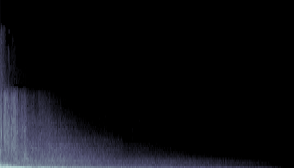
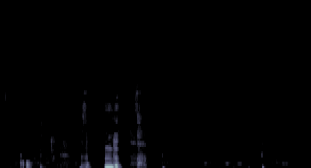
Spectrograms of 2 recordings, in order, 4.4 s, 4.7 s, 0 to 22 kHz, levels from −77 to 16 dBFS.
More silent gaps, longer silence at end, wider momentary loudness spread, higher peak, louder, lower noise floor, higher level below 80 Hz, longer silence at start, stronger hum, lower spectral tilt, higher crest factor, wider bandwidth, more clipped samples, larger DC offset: neither; about the same, 2.5 s vs 2.55 s; about the same, 27 LU vs 27 LU; first, 0 dBFS vs -6 dBFS; first, -15 LUFS vs -21 LUFS; second, -65 dBFS vs -77 dBFS; first, -20 dBFS vs -66 dBFS; second, 0 s vs 0.4 s; neither; second, -6 dB/octave vs -9.5 dB/octave; second, 16 dB vs 24 dB; first, 10.5 kHz vs 4.6 kHz; neither; neither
